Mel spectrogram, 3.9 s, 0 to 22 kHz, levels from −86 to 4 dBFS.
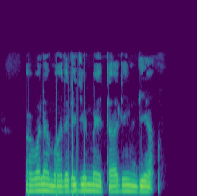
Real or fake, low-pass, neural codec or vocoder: real; 7.2 kHz; none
